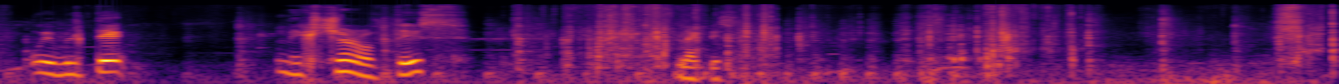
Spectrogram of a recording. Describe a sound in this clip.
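A hand scoops and crumbles dry, gritty soil.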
